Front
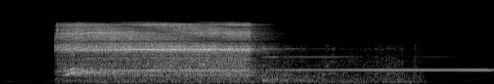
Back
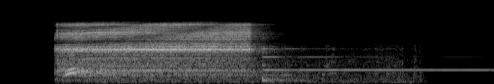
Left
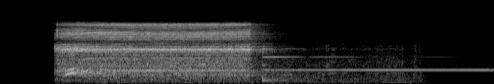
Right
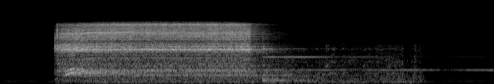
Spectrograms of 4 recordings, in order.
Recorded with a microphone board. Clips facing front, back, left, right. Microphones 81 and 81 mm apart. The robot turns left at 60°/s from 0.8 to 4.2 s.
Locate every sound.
0.5 s a drill: 145° left, 0.8 m; by 2.5 s 40° left, 0.8 m
2.6 s a guitar: 145° left, 1.6 m; by 4.9 s 50° left, 1.6 m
